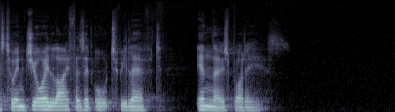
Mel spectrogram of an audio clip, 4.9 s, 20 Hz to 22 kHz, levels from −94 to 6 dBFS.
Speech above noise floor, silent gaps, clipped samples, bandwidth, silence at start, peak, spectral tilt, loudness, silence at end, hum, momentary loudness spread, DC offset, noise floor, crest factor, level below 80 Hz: 47 dB; none; under 0.1%; 11.5 kHz; 0 s; -10 dBFS; -7 dB/octave; -26 LUFS; 1.65 s; none; 16 LU; under 0.1%; -72 dBFS; 18 dB; -78 dBFS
